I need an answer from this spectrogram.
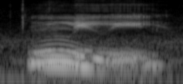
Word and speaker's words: Louis: It's spelled L-O-U-I-S. Louie.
